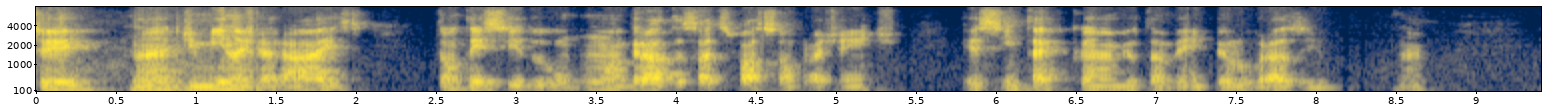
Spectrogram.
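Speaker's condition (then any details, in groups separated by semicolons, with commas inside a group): No condition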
